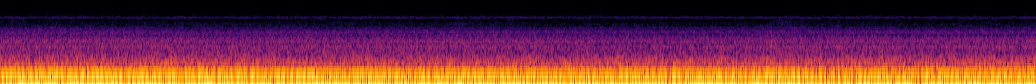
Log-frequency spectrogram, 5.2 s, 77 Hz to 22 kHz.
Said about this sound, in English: So just cruising along 40 miles an hour. I tell the truck is still in third gear. It hasn't actually hit fourth yet. We're only doing about 1800 RPMs.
